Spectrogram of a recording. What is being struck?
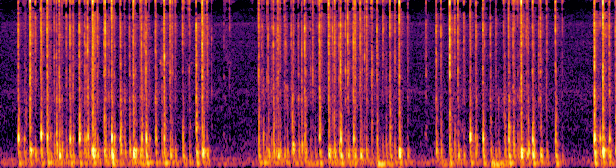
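Laptop keyboard, plastic keycaps.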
